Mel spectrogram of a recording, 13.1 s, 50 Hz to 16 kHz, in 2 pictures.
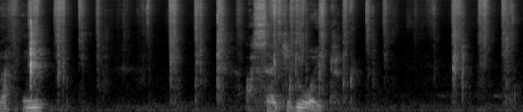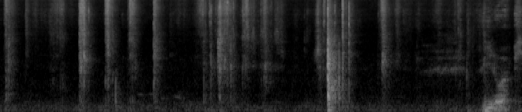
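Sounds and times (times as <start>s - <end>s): cards being shuffled: 2.1s - 11.6s.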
